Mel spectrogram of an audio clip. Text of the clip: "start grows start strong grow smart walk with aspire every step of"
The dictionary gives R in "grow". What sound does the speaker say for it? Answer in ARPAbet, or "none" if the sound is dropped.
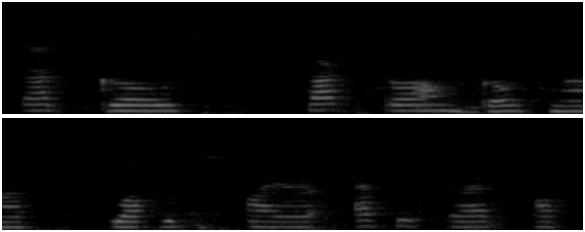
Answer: none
